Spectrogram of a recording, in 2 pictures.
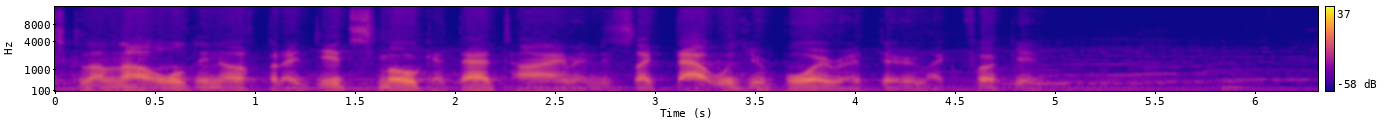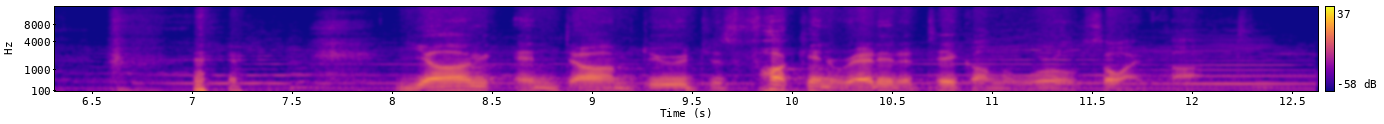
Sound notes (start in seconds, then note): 6.6 chuckles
